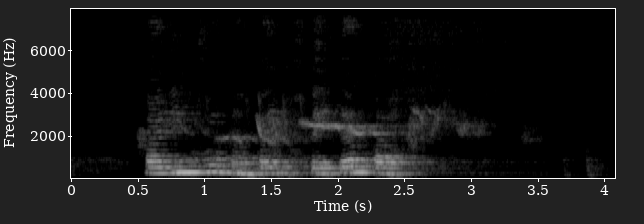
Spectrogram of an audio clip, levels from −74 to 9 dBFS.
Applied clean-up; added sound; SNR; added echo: none; Bird; 16 dB; reverberation time 0.8 s.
